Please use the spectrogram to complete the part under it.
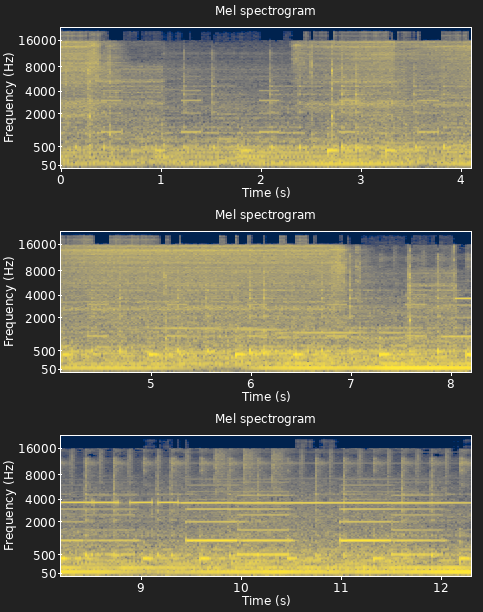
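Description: Steady electronic beeping from a medical alarm, repeating high tones over a dense bed of hum and background noise, growing more insistent with a sustained high tone in the later seconds.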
